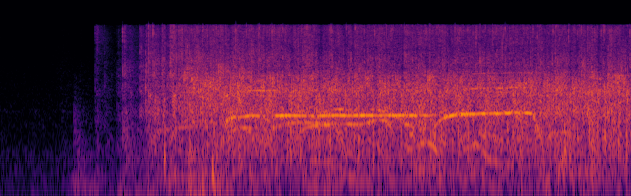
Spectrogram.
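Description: An audience bursts into loud applause and cheering.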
